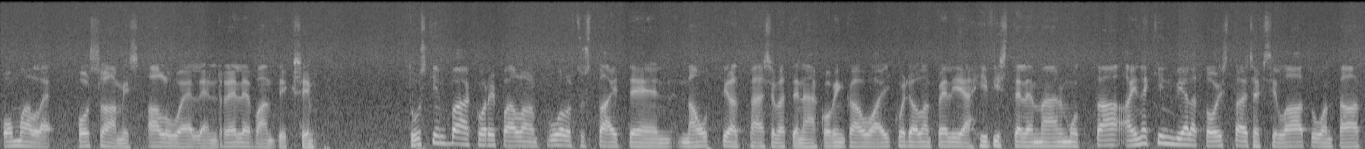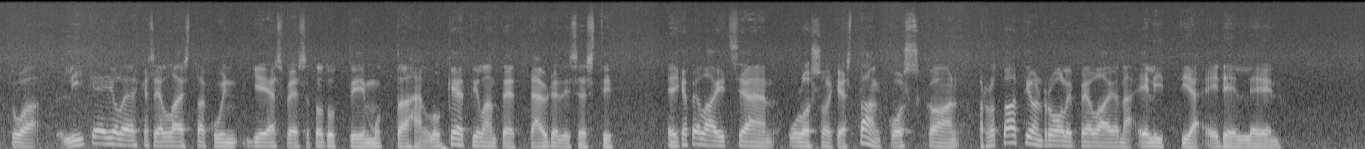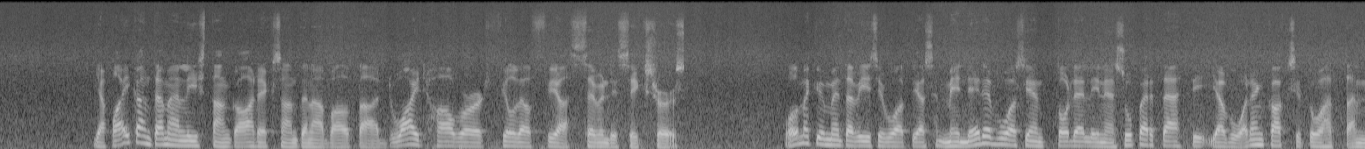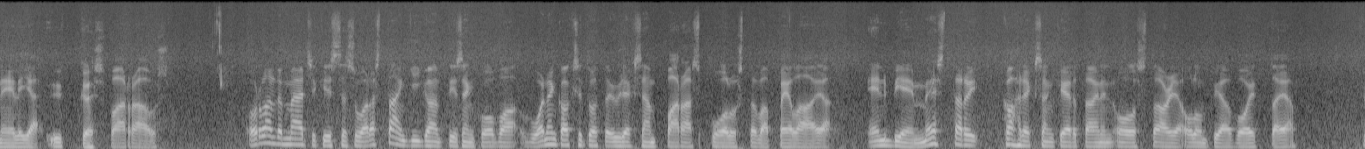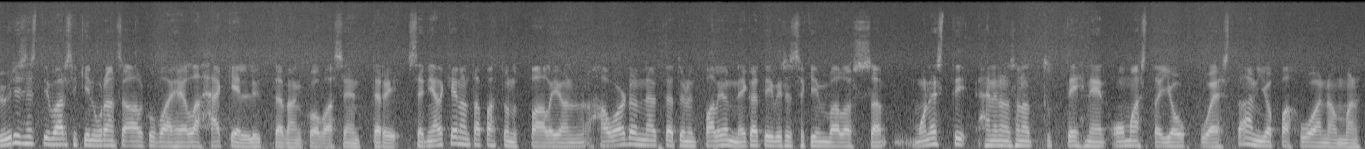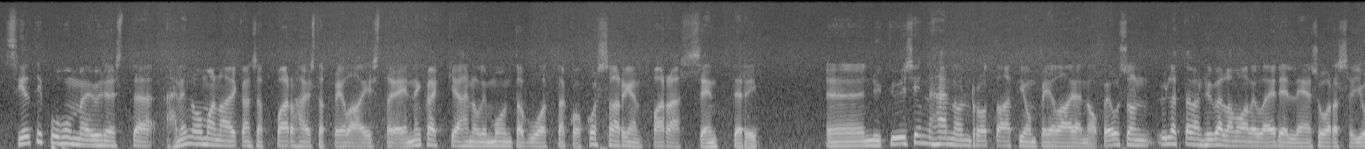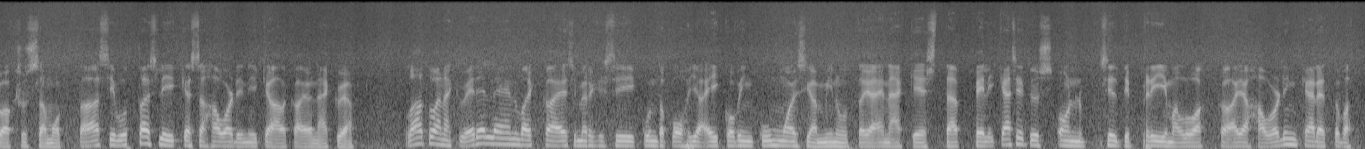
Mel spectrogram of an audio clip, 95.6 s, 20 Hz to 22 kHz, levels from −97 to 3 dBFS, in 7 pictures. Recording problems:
hiss; noticeable; throughout; 10 dB below the speech

